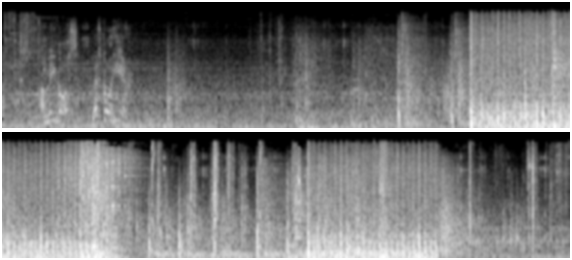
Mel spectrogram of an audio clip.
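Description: Rapid automatic gunfire in the battle royale game Apex Legends, dense sustained bursts with shattering impacts, loud and close, broken by short pauses, with a player's voice talking over parts of it.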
